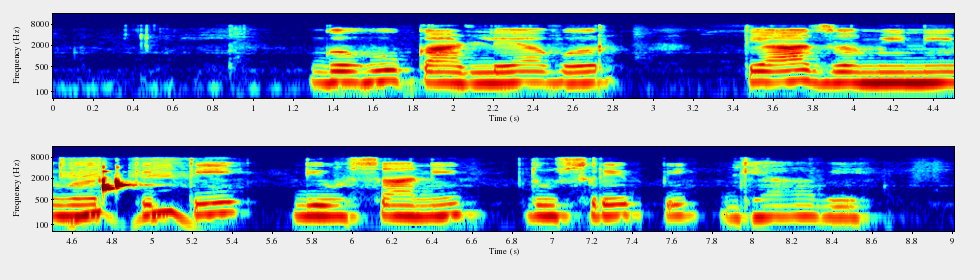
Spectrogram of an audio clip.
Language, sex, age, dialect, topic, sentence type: Marathi, female, 31-35, Northern Konkan, agriculture, question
